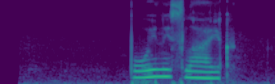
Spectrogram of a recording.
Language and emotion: Russian, neutral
